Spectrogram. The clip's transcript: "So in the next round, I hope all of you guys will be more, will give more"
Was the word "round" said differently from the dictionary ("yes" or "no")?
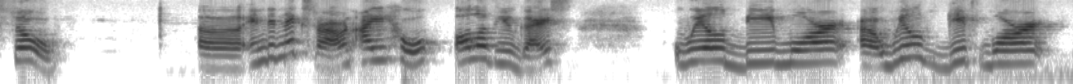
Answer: no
